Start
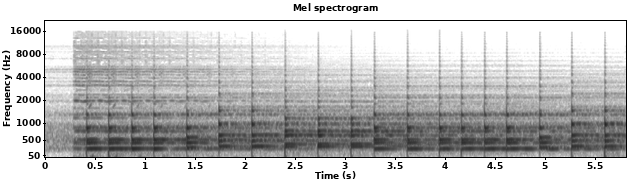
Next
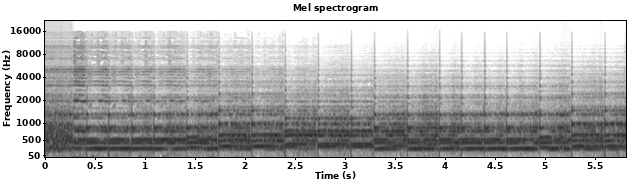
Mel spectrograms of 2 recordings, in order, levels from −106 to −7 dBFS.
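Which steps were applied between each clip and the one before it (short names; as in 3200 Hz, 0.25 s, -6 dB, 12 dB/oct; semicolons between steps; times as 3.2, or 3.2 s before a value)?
fast leveller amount 100%; gain -5 dB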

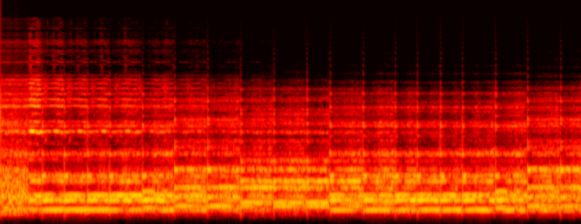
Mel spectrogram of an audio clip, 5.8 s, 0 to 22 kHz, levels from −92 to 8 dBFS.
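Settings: Chebyshev high-pass 190 Hz, order 4; band shelf 2900 Hz +13.5 dB 1.3 oct; reverb RT60 0.25 s, pre-delay 3 ms, DRR 8 dB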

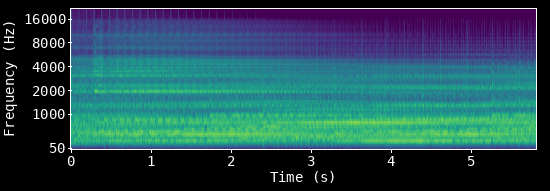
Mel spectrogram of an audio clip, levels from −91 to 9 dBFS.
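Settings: in parallel at -1.5 dB: limiter -21 dBFS, peak gain reduction 8.5 dB; on the sum: swelling echo 96 ms, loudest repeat 5, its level -4.5 dB; gain +3 dB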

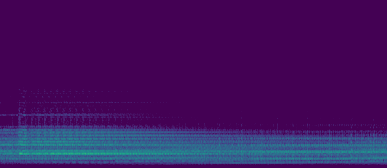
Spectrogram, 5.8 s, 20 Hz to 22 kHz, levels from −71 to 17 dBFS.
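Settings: steep high-pass 1500 Hz 36 dB/oct; air absorption 120 m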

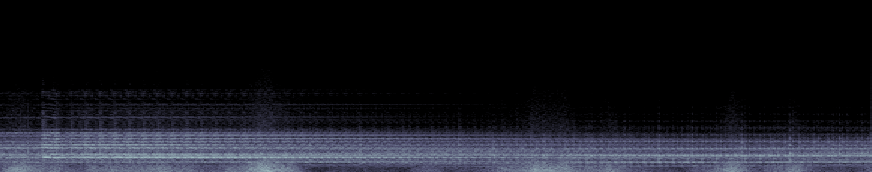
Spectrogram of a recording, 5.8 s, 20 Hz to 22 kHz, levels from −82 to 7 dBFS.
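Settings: wind noise 630 Hz -35 dBFS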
